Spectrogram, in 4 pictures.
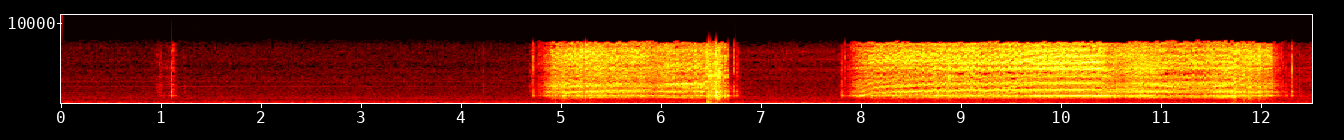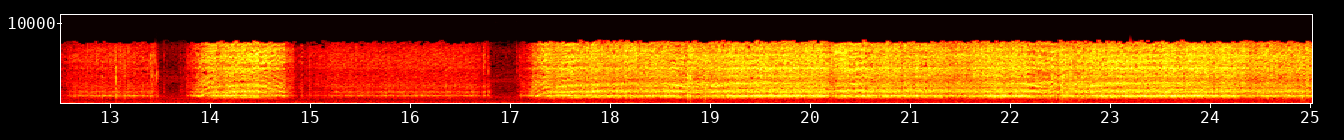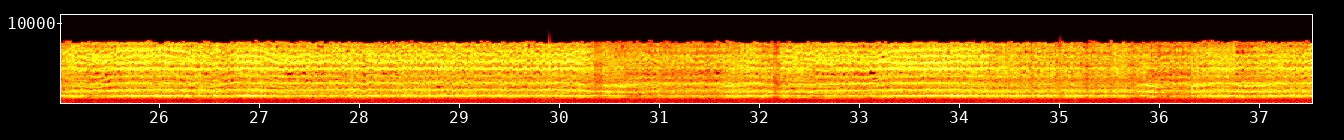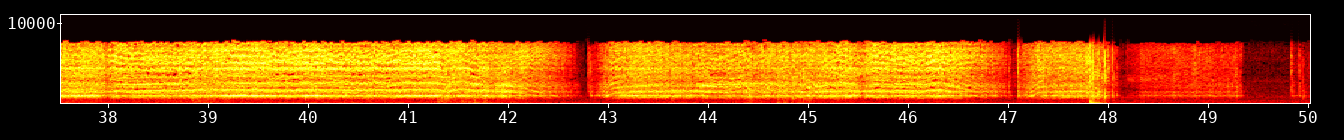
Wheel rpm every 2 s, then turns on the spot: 0, 0, 110, 60, 180, 200, 50, 60, 90, 220, 230, 220, 220, 210, 200, 200, 210, 230, 220, 210, 210, 130, 200, 100, 30.
14-16 48-50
